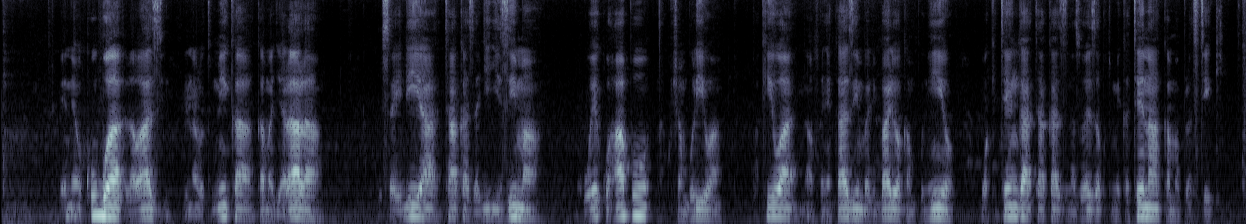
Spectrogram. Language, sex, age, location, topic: Swahili, male, 25-35, Dar es Salaam, government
